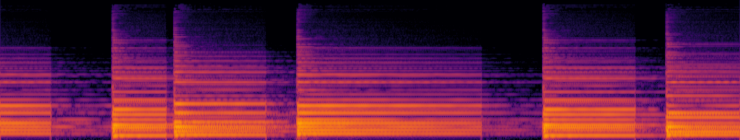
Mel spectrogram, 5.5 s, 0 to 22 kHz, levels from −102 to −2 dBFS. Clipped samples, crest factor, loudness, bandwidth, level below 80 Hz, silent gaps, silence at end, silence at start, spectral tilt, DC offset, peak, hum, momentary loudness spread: under 0.1%; 18 dB; -30 LUFS; 14 kHz; -66 dBFS; none; 0 s; 0 s; -7.5 dB/octave; under 0.1%; -10 dBFS; none; 10 LU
